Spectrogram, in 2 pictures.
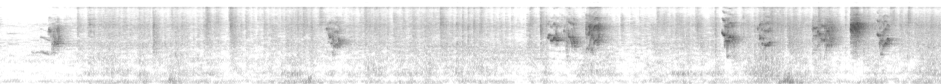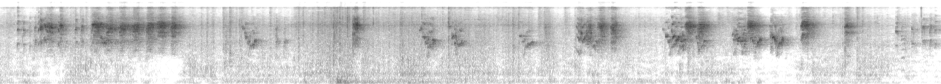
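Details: Budgerigars chatter during egg laying, with bursts of scratchy, high chirps and warbles, joined by fluttering wing sounds.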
